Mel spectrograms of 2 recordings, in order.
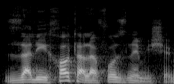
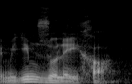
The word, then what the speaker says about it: زلیخا: البته در تلفظ عمومی زلیخا تلفظ نمیشه، میگیم زلیخا، اما خب اصل کلمه زلیخاست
